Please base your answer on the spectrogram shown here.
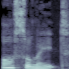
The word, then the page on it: oscillate: American English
